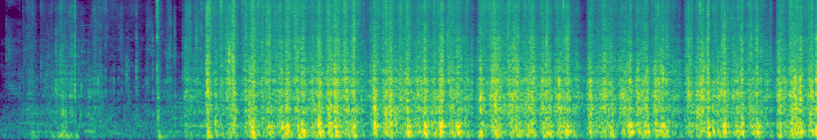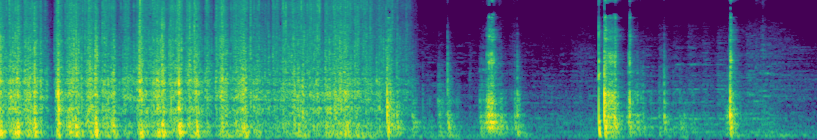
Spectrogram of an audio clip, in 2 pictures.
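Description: Plastic bag holding cubed daikon and chili powder crinkling and crackling loudly as it is shaken and kneaded, a dense run of rapid crackles lasting about thirteen seconds that stops abruptly. A few single sharp knocks follow near the end.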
